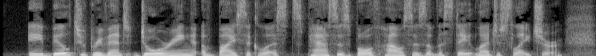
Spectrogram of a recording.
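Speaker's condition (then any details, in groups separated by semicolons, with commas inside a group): No condition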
